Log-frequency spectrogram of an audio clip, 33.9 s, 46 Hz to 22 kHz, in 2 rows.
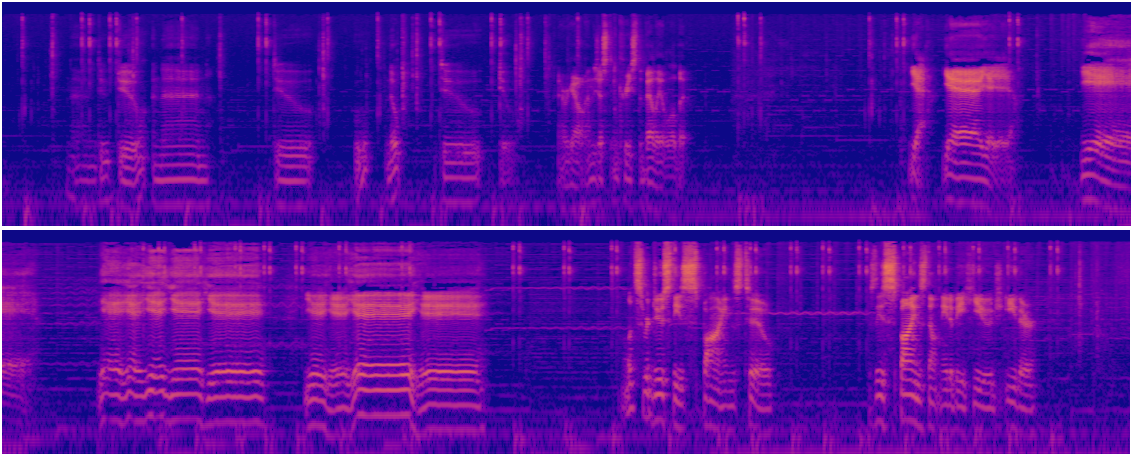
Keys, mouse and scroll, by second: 1.2 shift+right click, 3.8 shift+right click, 5.9 ctrl+z, 6.4-7.9 shift+right drag, 9.0 s, 13.4-33.1 right drag.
